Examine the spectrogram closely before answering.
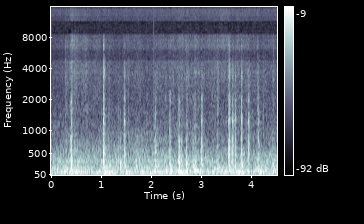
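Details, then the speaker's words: Geely Atlas driving on a bumpy forest road, sharp irregular knocks from the rear cabin over low road rumble, from the rear seatback latch mechanisms knocking at the latch eyes on both sides; owner then tries wrapping electrical tape. "Как оказалось, это стучат механизмы защелкивания спинок задних кресел. Послушайте, как это звучит на ходу."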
